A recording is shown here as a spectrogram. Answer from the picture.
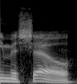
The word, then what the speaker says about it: Michel: So I want to be funny, and since I never pronounce names incorrectly, G2, it should say G2, pick 5, you had Sonny Michael. – Right. Sonny Michel was my pick.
